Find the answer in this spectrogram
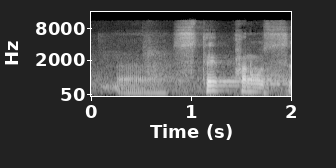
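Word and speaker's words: Στέφανος: 주인공 이름이 등장을 합니다 이 스데반이 라고 번역된 이 단어는 헬라어로 는 에스테 파 노스 라고 읽히는 단어입니다 스테파노 뜻은 무엇이냐 왕관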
